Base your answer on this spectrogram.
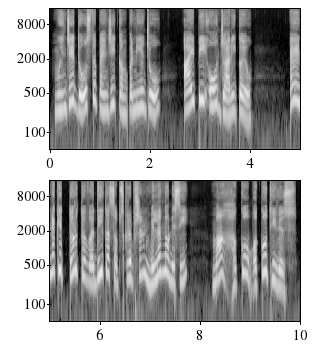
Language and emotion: Sindhi, surprised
